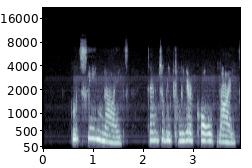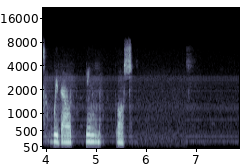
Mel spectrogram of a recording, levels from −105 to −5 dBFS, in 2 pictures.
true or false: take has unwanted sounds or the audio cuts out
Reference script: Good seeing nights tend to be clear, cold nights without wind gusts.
false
